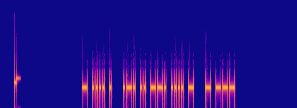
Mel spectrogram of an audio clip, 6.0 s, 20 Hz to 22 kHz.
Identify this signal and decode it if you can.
Morse code, heard as a keyed tone, about 34 wpm, 700 Hz. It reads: THE RIGHT TO
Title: Sets of 3 Words 35wpm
